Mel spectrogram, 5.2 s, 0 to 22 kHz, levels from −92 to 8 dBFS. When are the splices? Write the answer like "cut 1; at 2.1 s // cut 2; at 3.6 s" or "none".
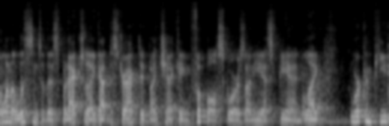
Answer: cut 1; at 4.0 s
